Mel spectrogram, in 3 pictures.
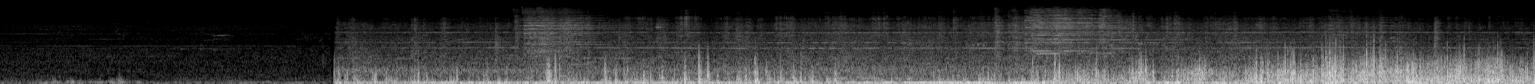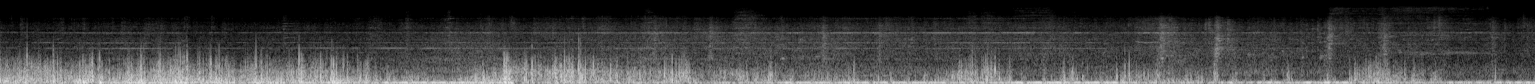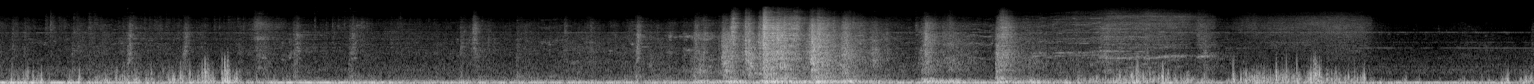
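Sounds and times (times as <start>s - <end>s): diesel locomotive passing: 0.0s - 46.0s
low train rumble: 0.0s - 46.0s
wheels clicking over rail joints: 26.9s - 41.7s.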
